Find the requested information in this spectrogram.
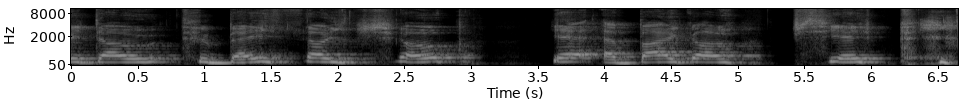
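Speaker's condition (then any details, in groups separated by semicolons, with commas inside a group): Ataxic cerebral palsy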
